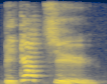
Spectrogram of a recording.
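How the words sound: It sounds like a friendly greeting.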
